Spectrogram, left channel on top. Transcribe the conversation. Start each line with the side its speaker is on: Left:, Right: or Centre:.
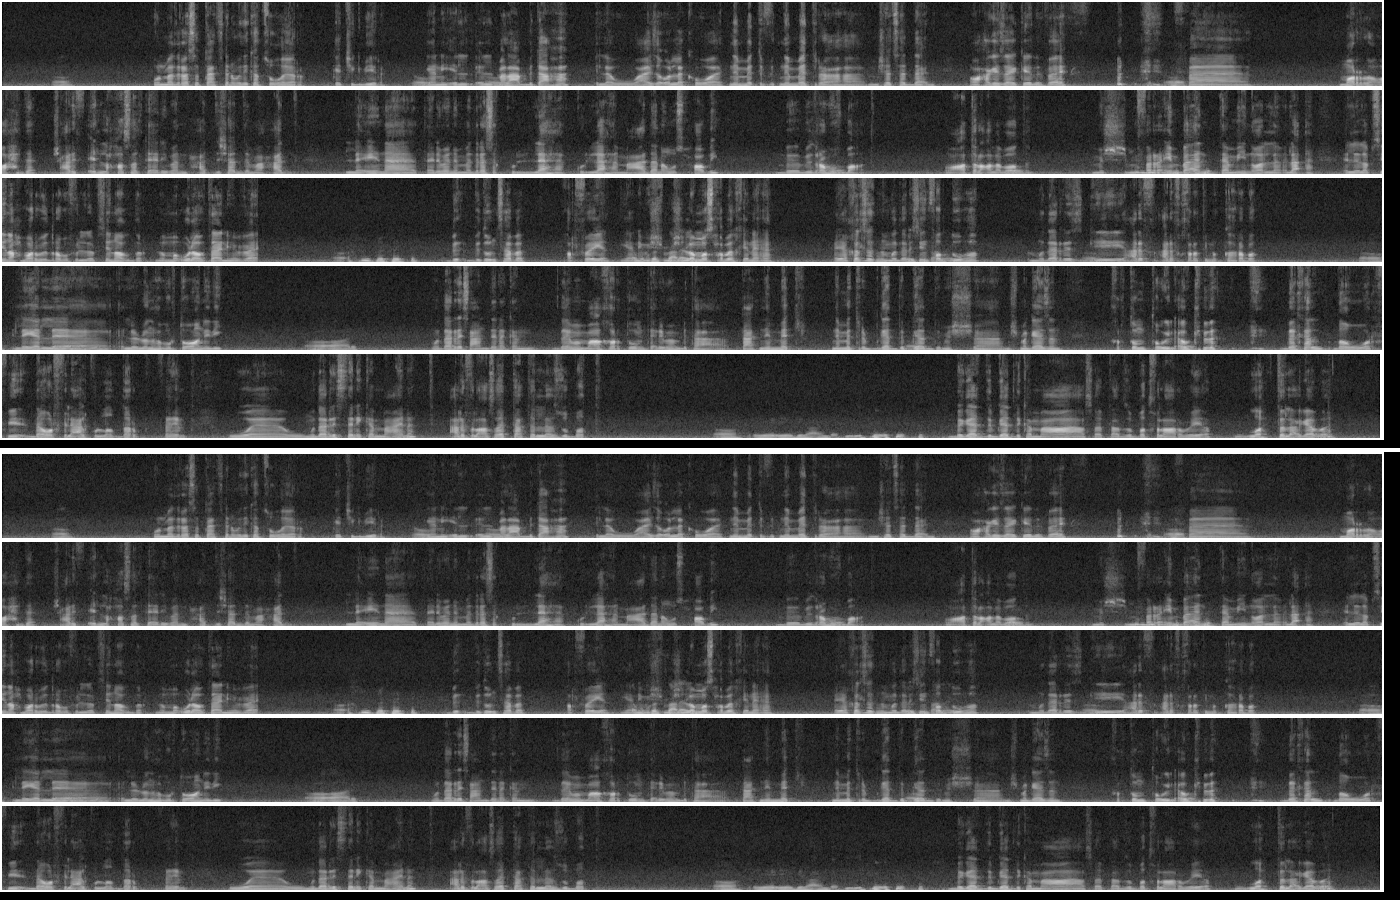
Right: اه
Left: والمدرسه بتاعت ثانوي دي كانت صغيره ما كانتش كبيره
Right: اه
Left: يعني ال- الملعب
Right: اه
Left: بتاعها لو عايز اقول لك هو 2 متر في 2 متر آه، مش هتصدقني هو حاجه زي كده فاهم
Right: <laughs> اه
Left: <laughs> فمره واحده مش عارف ايه اللي حصل تقريبا حد شد مع حد لقينا تقريبا المدرسه كلها كلها ما عدا انا واصحابي ب- بيضربوا
Right: اه
Left: في بعض وعاطل على باطل
Right: اه
Left: مش مفرقين
Right: <laughs>
Left: بقى انت مين ولا لا اللي لابسين احمر بيضربوا في اللي لابسين اخضر اللي هم اولى وتانية
Right: اه <laughs>
Left: ب... بدون سبب حرفيا يعني
Right: طب وخلص
Left: مش مش
Right: على
Left: اللي
Right: ايه
Left: هم اصحاب الخناقه هي خلصت ان المدرسين
Right: خلصت
Left: فضوها
Right: على ايه
Left: المدرس
Right: اه
Left: جه عارف عارف خراطيم الكهرباء
Right: اه
Left: اللي هي اللي,
Right: يا نهار ابيض
Left: اللي لونها برتقاني دي
Right: اه اه عرفت
Left: مدرس عندنا كان دايما معاه خرطوم تقريبا بتاع بتاع 2 متر 2 متر بجد بجد
Right: اه
Left: مش مش مجازا خرطوم طويل قوي
Right: اه
Left: كده <laughs> دخل دور في دور في العيال كلها الضرب فاهم و... ومدرس تاني كان معانا عارف العصايه بتاعت الظباط
Right: اه اه ايه ايه يا جدعان ده في ايه <laughs>
Left: بجد بجد كان معاه عصايه بتاعت ظباط في العربيه والله طلع جاب
Right: اه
